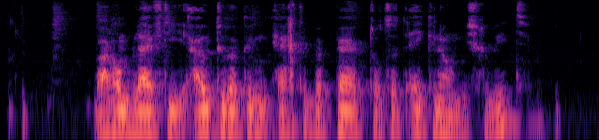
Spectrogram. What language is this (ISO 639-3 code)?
nld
